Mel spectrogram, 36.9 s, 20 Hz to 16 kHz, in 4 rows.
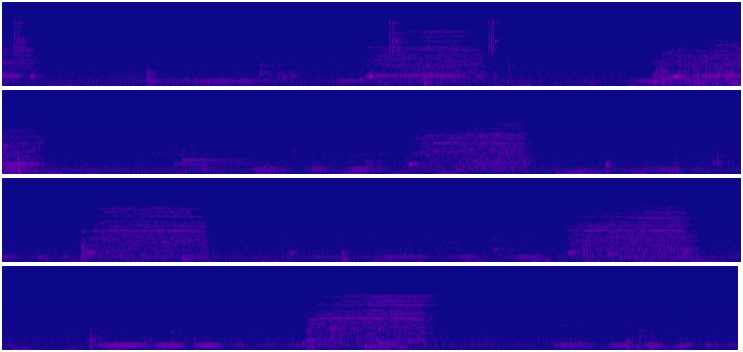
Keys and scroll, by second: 1.2-2.0 typing, 5.4 ctrl+a, 5.9 ctrl+s, 6.3 a.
